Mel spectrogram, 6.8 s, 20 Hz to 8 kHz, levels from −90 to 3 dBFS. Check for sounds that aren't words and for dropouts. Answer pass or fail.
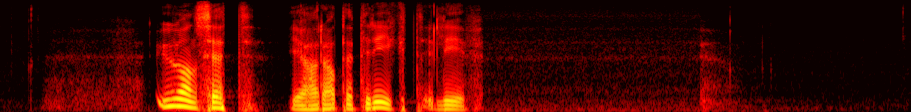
pass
